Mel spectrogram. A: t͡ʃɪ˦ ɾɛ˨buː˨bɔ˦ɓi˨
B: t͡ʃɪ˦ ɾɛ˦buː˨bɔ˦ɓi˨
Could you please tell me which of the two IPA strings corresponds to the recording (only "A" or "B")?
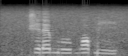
B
